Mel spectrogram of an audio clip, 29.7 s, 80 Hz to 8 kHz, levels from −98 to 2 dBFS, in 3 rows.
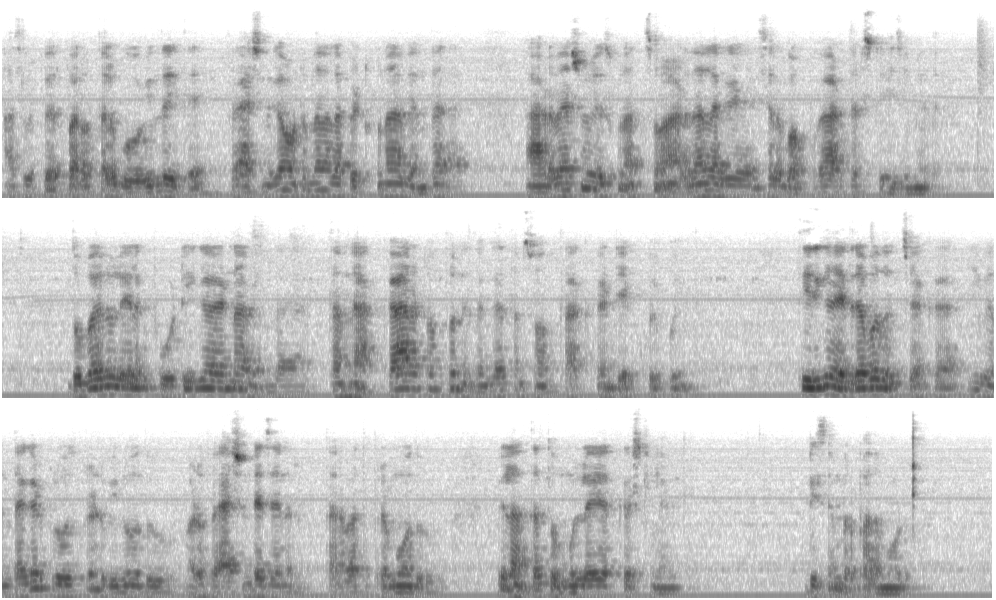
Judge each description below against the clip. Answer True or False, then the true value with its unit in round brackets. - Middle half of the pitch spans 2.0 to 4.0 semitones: False (5.2 semitones)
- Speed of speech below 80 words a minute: False (105 wpm)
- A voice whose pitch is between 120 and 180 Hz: False (105 Hz)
